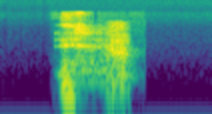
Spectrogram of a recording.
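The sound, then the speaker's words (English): A single short sneeze, fairly loud: a brief voiced intake that bursts into a breathy, hissing rush of air, lasting about half a second, with silence around it. “Sorry, I had to sneeze.”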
